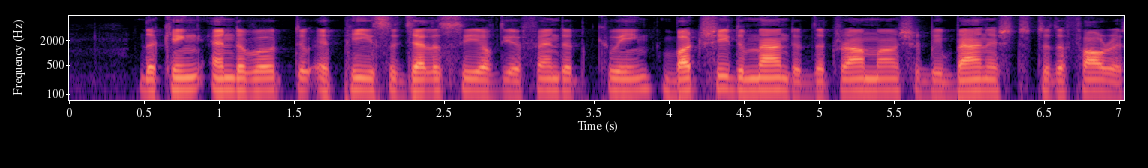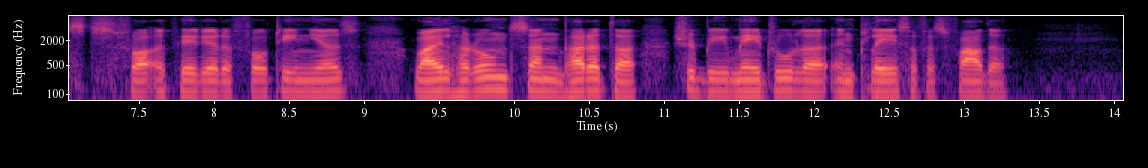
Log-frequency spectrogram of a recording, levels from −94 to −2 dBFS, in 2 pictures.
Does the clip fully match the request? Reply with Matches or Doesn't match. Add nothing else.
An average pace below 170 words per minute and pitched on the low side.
Doesn't match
